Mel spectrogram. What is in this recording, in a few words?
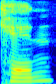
"ken5", taiwanese syllables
